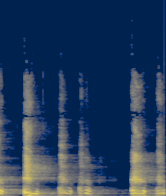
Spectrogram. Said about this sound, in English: There's blood in your mouth and on your handkerchief. Did you have another coughing fit?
